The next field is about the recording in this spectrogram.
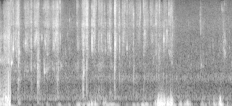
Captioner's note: water splashing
